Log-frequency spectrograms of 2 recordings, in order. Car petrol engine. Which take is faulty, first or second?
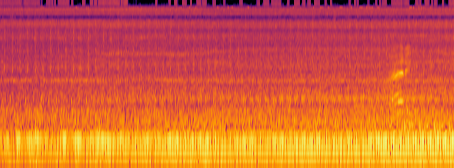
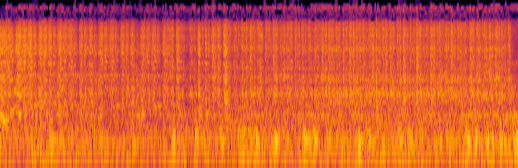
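second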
